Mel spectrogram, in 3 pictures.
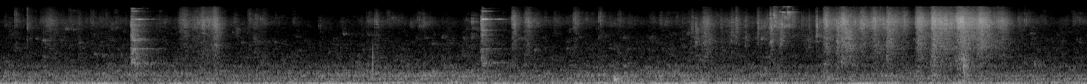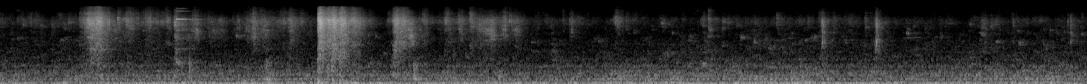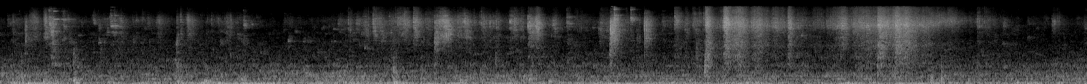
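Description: A dog and a kitten playing on a wooden floor: short, irregular bursts of rustling and scuffling with a few sharp clicks, over a steady low hum.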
